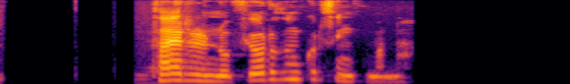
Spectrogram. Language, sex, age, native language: Icelandic, female, 40-49, Icelandic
